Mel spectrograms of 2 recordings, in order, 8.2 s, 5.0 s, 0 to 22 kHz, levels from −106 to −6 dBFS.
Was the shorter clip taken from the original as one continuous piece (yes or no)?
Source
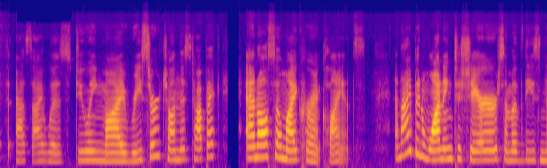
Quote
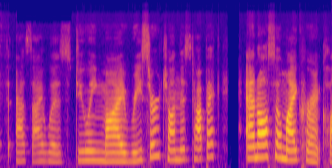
yes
